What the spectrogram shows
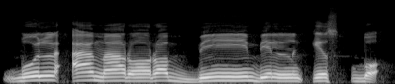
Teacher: Huruf sin diantara sifatnya adalah hamas, mengalirnya nafas, juga sofir yaitu adanya suara mendesis. Sedangkan to salah satu sifatnya adalah kolkolah.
